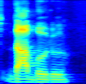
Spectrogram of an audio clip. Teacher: double accent on the first syllable. Of course, just like in English, double high, low, low.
